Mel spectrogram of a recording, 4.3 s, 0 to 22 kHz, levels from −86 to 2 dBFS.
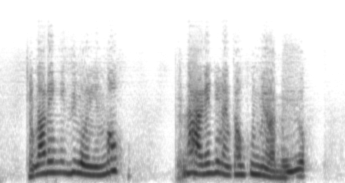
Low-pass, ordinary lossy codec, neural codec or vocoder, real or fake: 14.4 kHz; none; codec, 44.1 kHz, 0.9 kbps, DAC; fake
